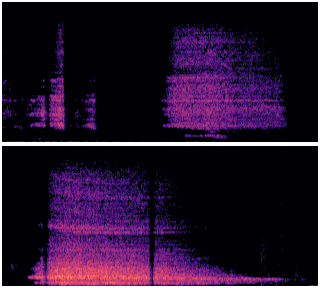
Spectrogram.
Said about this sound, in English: Lateral breathing, brother. Dude. Expansive breathing. That's it. That's the number one thing you need. You need to be able to breathe out in all directions.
